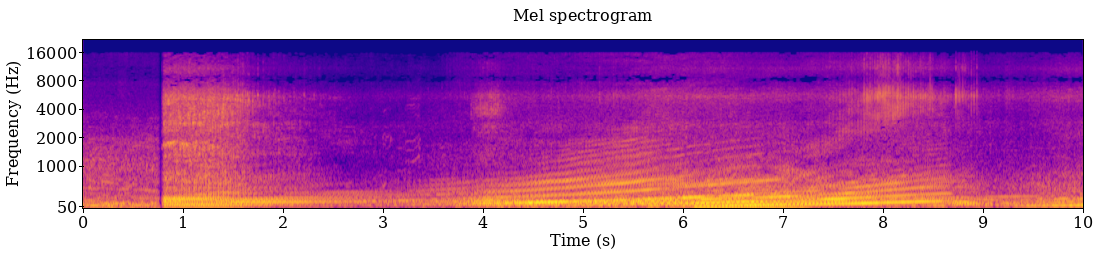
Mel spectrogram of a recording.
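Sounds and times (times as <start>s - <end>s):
car engine accelerating: 0.8s - 10.0s.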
